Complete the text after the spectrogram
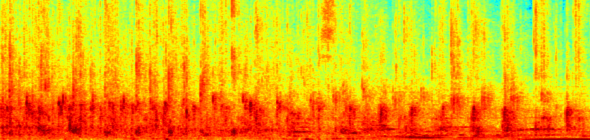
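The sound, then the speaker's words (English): A crowd applauds people as they come out of their seats and walk up to the front, many hands clapping in a dense, continuous patter at a moderate level, with a low hum rising underneath toward the end. “All of you, come on out of your seats and walk up here and give them a hand like you're clapping for your mother right now.”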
